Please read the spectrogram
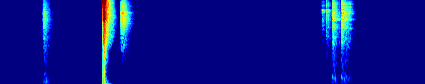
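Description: A sharp click about a second in, a smaller one just after, and a short soft rustle near the end: small metal model parts in plastic bags being set down on a cutting mat.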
